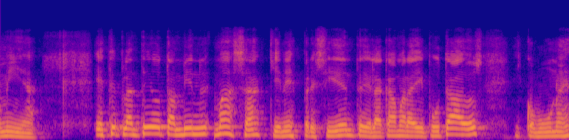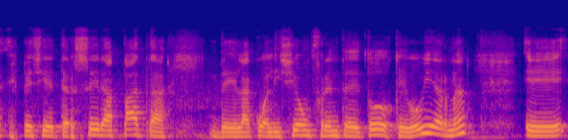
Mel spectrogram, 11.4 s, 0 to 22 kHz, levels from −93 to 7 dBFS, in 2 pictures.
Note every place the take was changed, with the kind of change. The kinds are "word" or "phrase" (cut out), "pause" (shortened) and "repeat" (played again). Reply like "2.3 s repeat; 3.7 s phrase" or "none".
2.1 s phrase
